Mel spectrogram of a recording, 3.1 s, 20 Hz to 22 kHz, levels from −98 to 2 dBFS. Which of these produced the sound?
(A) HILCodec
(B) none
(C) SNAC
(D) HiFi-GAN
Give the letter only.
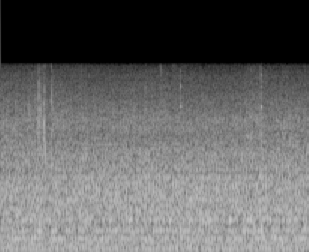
B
